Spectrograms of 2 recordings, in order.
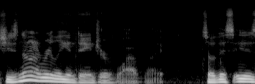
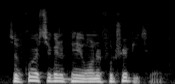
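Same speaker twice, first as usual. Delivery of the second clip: higher and fast; excited; 6 semitones higher, much faster than usual. Pretend. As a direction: rush it out excitedly. Excited build-up to tribute.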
